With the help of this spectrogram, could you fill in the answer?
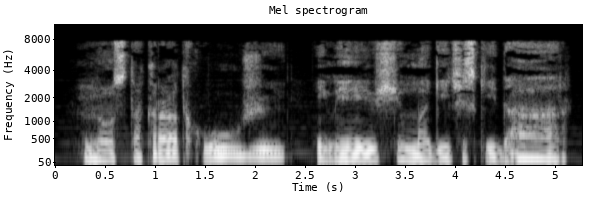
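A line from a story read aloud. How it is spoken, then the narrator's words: Quiet reproach. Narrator (Russian): тихо, укоризненно сказал Орвин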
